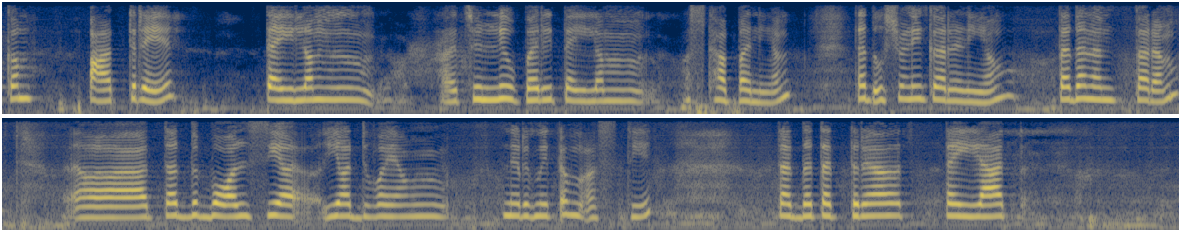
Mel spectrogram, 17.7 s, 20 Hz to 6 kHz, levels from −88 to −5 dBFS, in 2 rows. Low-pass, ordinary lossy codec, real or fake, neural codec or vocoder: 5.4 kHz; none; fake; codec, 16 kHz, 1 kbps, FunCodec, trained on LibriTTS, 50 frames a second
